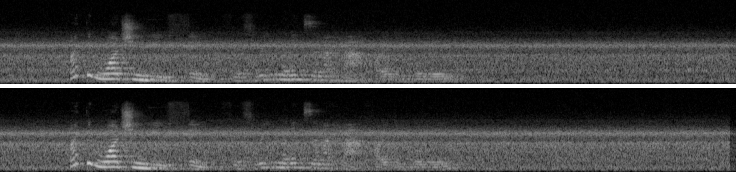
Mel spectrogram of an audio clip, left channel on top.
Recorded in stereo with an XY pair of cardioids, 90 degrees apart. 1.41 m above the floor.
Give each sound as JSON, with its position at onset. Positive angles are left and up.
{"t": 0.7, "sound": "a woman speaking", "azimuth_deg": -20, "distance_m": 0.7}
